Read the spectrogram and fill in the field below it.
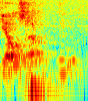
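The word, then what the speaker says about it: Guelzo: So if Professor, his pronounced Gelzo, is in hearing distance, and you have time, you go to read his book.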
